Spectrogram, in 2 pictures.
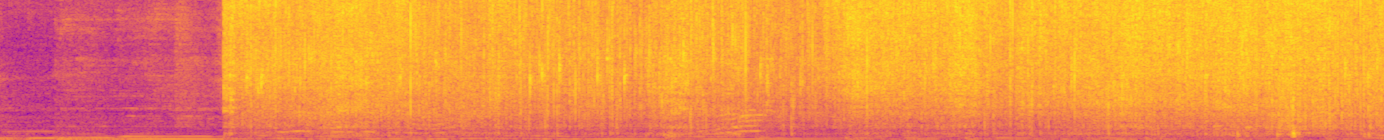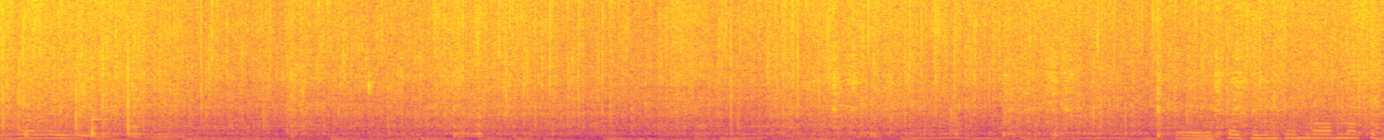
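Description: Food frying in hot oil in a metal karai, sizzling steadily while a metal spatula stirs and scrapes it around the pan. The sizzle comes in suddenly about a second in.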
